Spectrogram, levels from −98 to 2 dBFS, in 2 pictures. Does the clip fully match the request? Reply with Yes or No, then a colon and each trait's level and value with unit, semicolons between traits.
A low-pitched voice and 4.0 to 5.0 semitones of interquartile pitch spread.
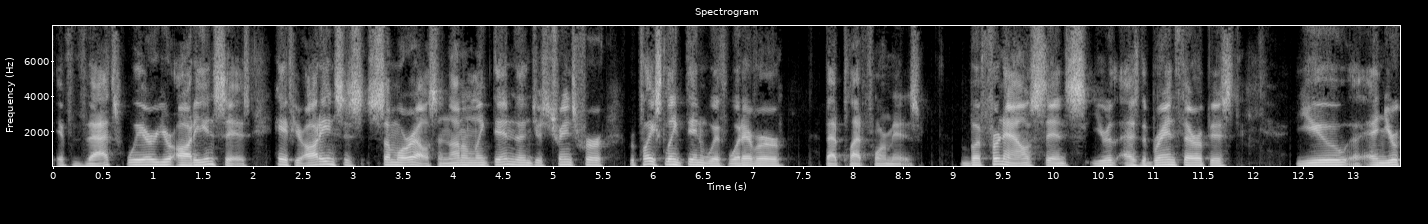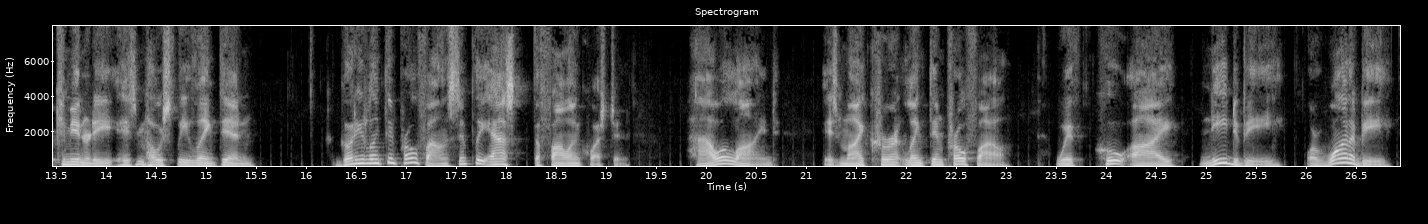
Yes: low, 125 Hz; average, 4.6 semitones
